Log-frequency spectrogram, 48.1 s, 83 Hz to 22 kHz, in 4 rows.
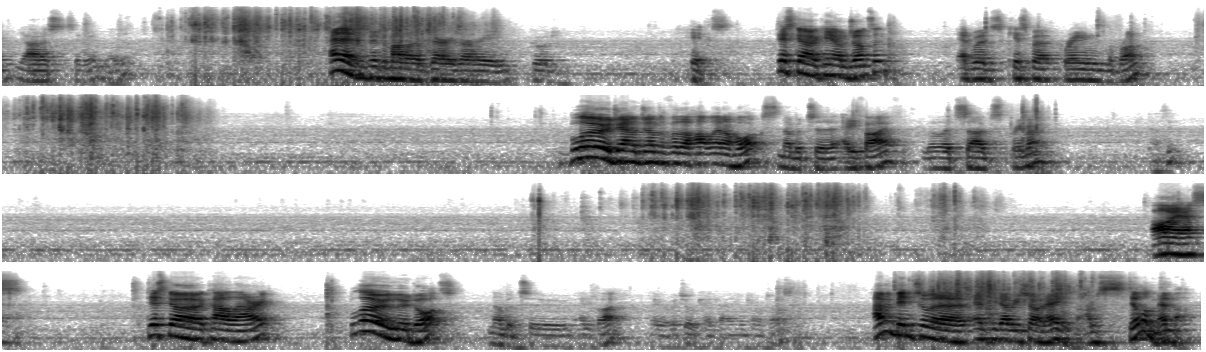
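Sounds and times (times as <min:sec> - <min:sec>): foil wrapper tearing and crinkling: 0:01.6 - 0:04.9, 0:12.0 - 0:14.2, 0:29.4 - 0:34.0, 0:44.9 - 0:47.1.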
